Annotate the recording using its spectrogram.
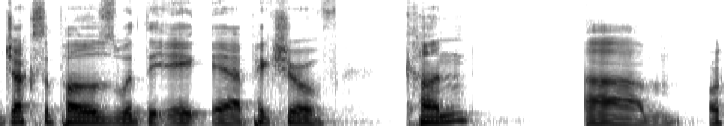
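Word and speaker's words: Khun: I think especially now that they showed him juxtaposed with the picture of Kun, or Khan, how do we say his name? Kun, yeah.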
